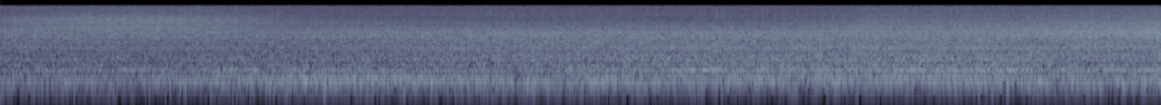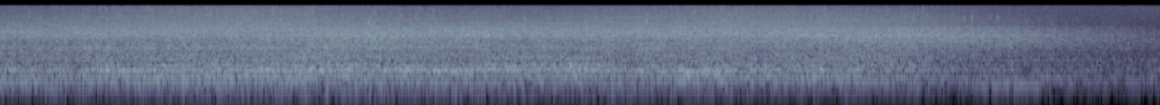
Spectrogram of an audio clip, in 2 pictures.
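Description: Automatic car wash spraying water over the car, heard from inside the cabin: a steady rushing hiss of spray on the roof and glass. It builds, is loudest past the middle, and eases off near the end.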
